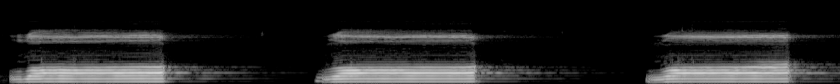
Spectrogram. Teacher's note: ظا کو موٹا کر کے پڑھا جائے گا اور ہمیشہ یہ پر پڑھا جائے گا، اور اس کے اندر بھی سیٹی کی آواز نہیں آنی چاہیے۔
